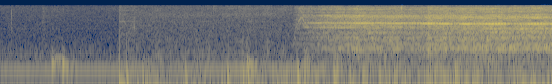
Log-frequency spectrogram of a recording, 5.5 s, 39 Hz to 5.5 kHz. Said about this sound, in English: There's a new kind of plane! That's Eastern's new Boeing 727 jet! Look how high the tail is! 34 feet! Look where they put the jets! In the tail assembly. That's one reason it's so quiet.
